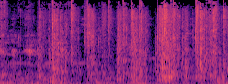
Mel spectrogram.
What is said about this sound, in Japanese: ガサガサがまたすごい音するんだ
